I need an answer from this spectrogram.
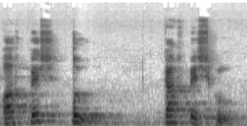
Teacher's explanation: ইউ, কফ পেশ উ, উ, কফ দুই নক্তাওয়ালা কফ, জিব্বার গোড়া, জিব্বার গোড়া তার বরাবর উপরে তালুর সঙ্গে লাগিয়ে দুই নক্তাওয়ালা কফ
